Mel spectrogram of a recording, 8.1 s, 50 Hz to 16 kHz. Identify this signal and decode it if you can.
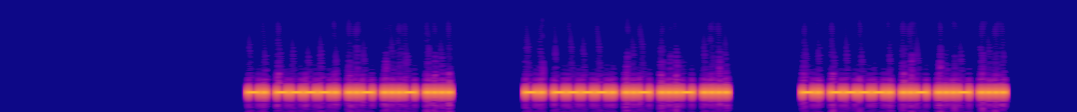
Morse code, heard as a keyed tone, about 46 wpm, 700 Hz. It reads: N9UVH N9UVH N9UVH
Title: USA Call Signs - 5 Characters - Repeated 3x - 45wpm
